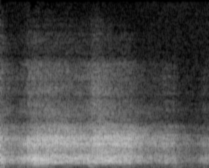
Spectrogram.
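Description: Soundtrack of a played-back video edit, loud and dense with music, turned down in volume about halfway through.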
